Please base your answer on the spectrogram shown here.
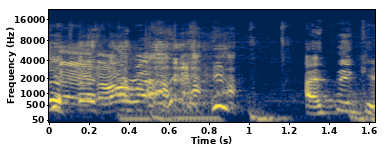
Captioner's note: laughter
